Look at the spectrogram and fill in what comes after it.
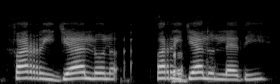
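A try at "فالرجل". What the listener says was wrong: Rajul, bukan rijal. Kalau rijal jinnya panjang. Farrajulu, satu orang.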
